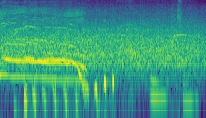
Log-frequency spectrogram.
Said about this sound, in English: So I'm very happy to get the applause button ready.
